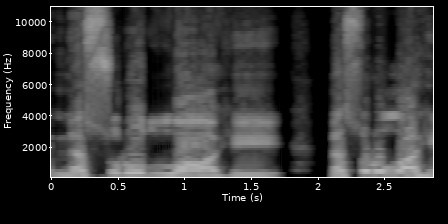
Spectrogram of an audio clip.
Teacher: സ്വ എന്നുള്ളതിന്റെ മഹ്റജ് എന്താണ് നാവിൻറെ അറ്റം അത് രണ്ട് മുൻപല്ലുകളുടെ വിടവിന് നേരെ പിന്നിൽ വെച്ചുകൊണ്ട് ഉച്ചരിക്കണം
